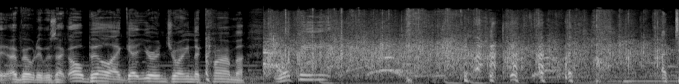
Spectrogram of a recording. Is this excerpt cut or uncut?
cut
